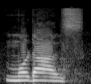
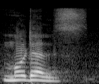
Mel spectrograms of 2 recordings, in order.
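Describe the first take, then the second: First: मोडाल्स with a long aa, mo-DAALS; mispronounced modals. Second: मॉडल्स with a short open o and short a, MOD-dls; correct pronunciation. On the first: Teacher mimicking how UP students say मोडाल्स. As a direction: say मोडाल्स the UP way, stretching the aa. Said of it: "ए को आ पढ़ता है". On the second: Teacher showing students the right way to say मॉडल्स. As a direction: say मॉडल्स crisply, no long aa. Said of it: "इसको मोडाल्स नहीं पढ़ेंगे". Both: Shown as a demonstration.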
